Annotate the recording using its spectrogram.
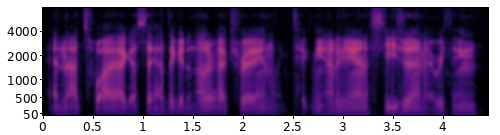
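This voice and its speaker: A man's voice: lowish voice, monotone, fast talker, pushed and bright, clean tone, no echo. A young man telling a personal story casually, in a rambling, hesitant way, often correcting himself. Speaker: vlogger.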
